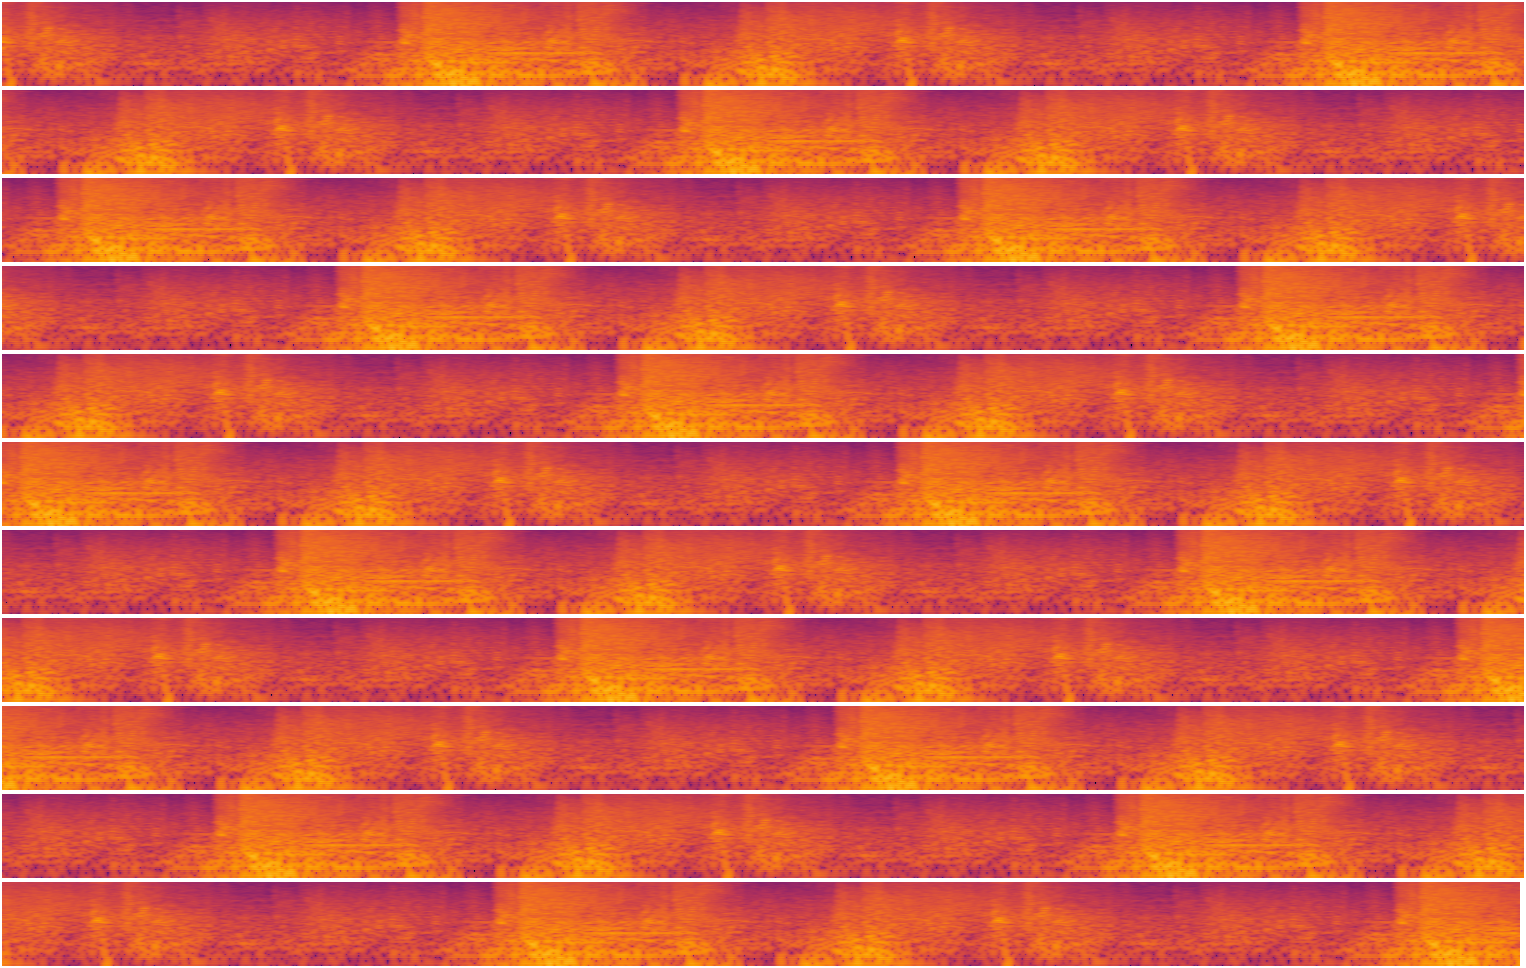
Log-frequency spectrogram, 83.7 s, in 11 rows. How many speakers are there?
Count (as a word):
zero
